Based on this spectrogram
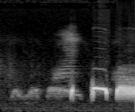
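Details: Spotted dove in thổ-style calling coo, played to train newly caught birds: soft, wavering low coos at first, then a clipped note, a firm level coo and the start of a longer buzzy coo cut off at the end.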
